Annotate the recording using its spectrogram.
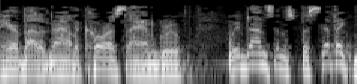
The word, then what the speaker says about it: Khorasan: K-H-O-R-A-S-A-N, Khorasan.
